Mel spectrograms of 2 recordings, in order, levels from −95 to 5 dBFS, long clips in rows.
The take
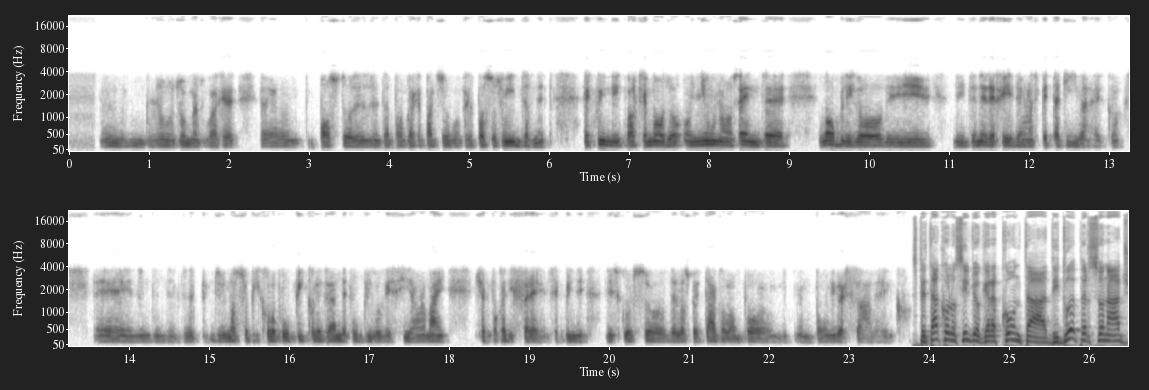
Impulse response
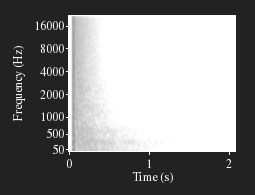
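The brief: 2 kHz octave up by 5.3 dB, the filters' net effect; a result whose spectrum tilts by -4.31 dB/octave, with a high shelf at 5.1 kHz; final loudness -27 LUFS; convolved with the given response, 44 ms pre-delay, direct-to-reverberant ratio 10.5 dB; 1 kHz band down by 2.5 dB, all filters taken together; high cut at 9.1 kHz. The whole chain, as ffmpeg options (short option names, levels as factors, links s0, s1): -filter_complex "[0:a]lowpass=9100,equalizer=f=1000:t=o:g=-5.5,equalizer=f=2000:t=o:g=9,highshelf=f=5100:g=-7.5,asplit=2[s0][s1];[1:a]atrim=start_sample=2205,adelay=44[s2];[s1][s2]afir=irnorm=-1:irlink=0,volume=0.316[s3];[s0][s3]amix=inputs=2:normalize=0,volume=1.12"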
